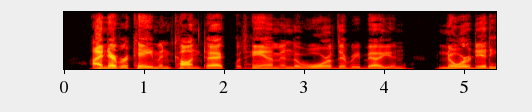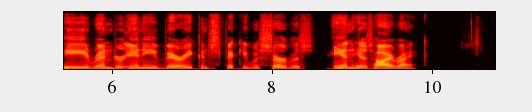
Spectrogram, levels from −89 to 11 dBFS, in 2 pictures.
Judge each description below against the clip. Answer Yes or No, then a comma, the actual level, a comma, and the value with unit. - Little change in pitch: No, average, 4.2 semitones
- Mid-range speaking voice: Yes, medium, 155 Hz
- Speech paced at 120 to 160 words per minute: Yes, average, 140 wpm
